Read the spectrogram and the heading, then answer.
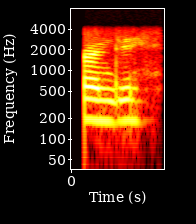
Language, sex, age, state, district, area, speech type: Dogri, female, 18-30, Jammu and Kashmir, Jammu, rural, conversation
